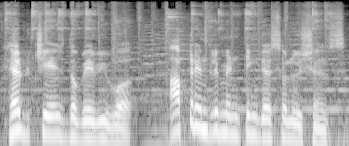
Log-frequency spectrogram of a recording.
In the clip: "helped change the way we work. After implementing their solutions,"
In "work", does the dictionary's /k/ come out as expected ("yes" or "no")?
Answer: no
